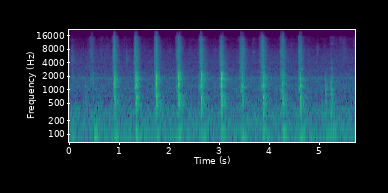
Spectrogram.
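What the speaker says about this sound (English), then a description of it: "so I'm just chopping up another little bunch of coriander" A knife chops a small bunch of fresh coriander on a board, about a dozen crisp, evenly spaced strokes in a steady rhythm, close and fairly quiet with no voices.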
